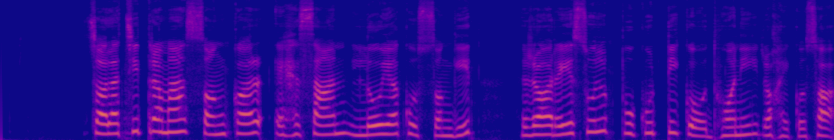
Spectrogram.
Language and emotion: Nepali, neutral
